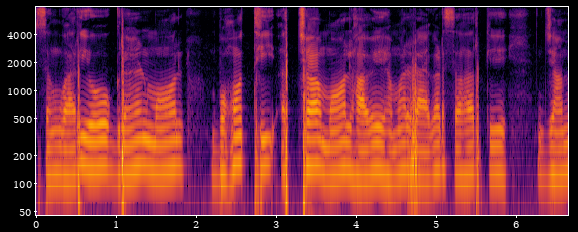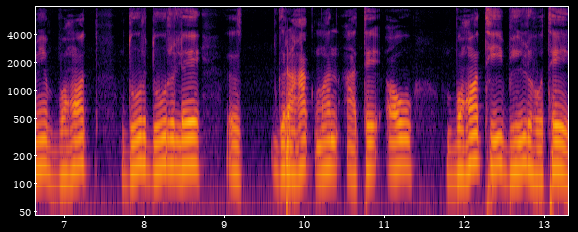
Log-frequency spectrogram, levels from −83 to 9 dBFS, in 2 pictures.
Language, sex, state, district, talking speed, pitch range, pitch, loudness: Chhattisgarhi, male, Chhattisgarh, Raigarh, 115 wpm, 125-145 Hz, 135 Hz, -16 LUFS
